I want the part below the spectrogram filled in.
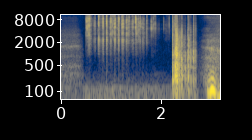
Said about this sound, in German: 1 zu 3 und Moment, ich werfe die Würfel.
